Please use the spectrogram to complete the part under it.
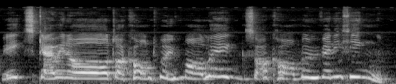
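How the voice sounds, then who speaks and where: A man voicing a frantic, boastful male centipede with a shrill, strained squeal in a storybook reading. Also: slow, gravelly, heavily acted. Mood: panicky. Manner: whining, panicky complaints.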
